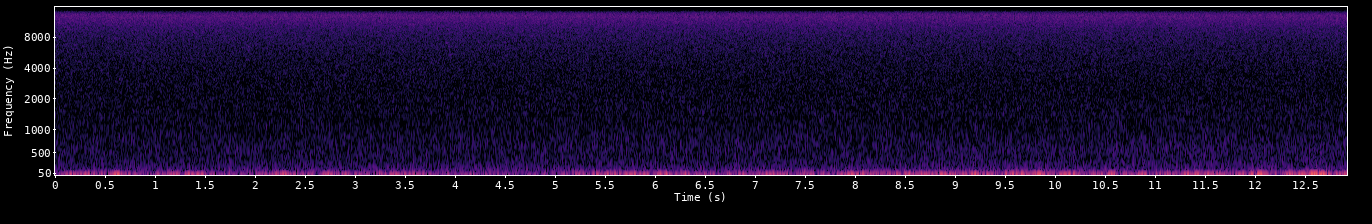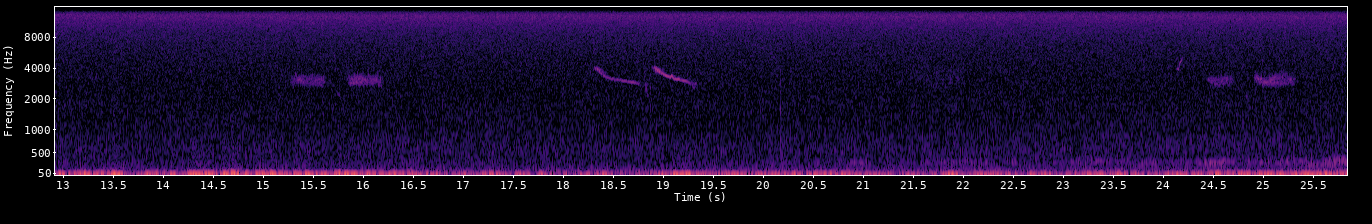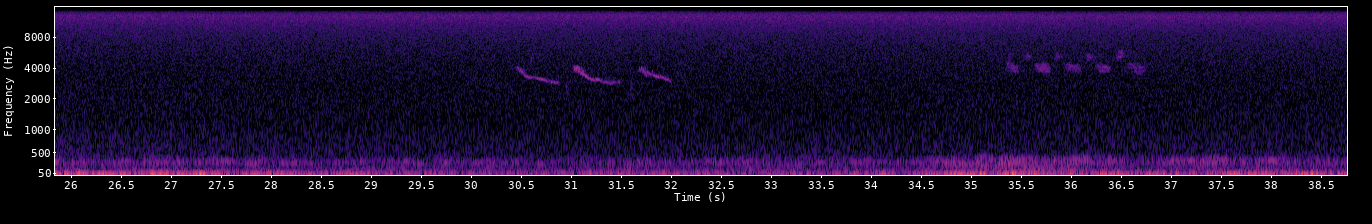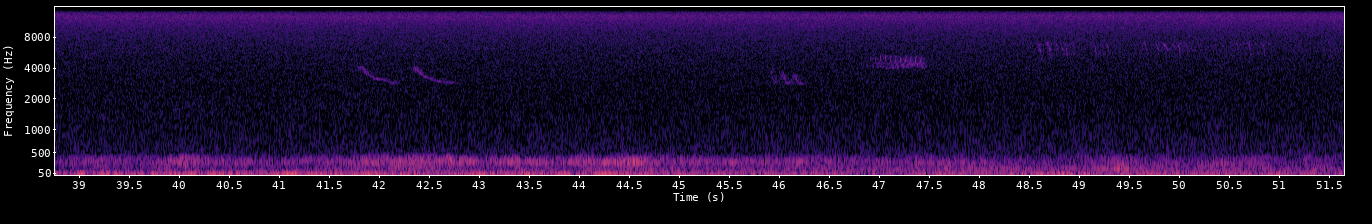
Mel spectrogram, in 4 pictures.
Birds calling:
American Pipit (Anthus rubescens)
unidentified bird
Rock Wren (Salpinctes obsoletus)

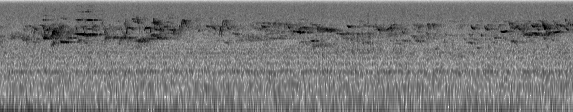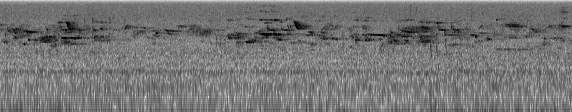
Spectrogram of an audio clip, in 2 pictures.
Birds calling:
Hawaii Creeper (Loxops mana)
Apapane (Himatione sanguinea)

